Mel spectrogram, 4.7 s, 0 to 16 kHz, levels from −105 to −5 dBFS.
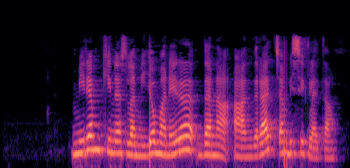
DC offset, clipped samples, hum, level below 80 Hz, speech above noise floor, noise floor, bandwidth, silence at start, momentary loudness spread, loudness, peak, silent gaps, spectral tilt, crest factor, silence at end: under 0.1%; under 0.1%; none; -70 dBFS; 57 dB; -88 dBFS; 8.2 kHz; 0.95 s; 8 LU; -32 LUFS; -14 dBFS; none; -5 dB/octave; 18 dB; 0.2 s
